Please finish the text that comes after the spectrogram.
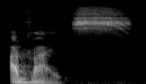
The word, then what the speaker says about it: advise: E so a d v i c e advise then a d v i s e advise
